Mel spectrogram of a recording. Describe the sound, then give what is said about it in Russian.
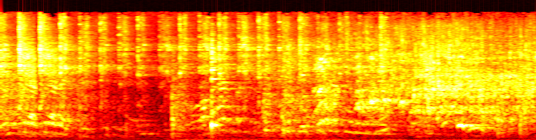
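A huge busy kitchen with blazing hearth fires, a steady bubbling, hissing wash of boiling liquids and steam, and scattered metallic clatters of knives and utensils, moderately loud, with faint voices murmuring in the background. “Но раз открыв уже этот удивительный, полыхающий огнем очагов мир пара, шипения, клокотания кипящих жидкостей, стука ножей и вкусных запахов, мальчик усердно навещал огромное помещение.”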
